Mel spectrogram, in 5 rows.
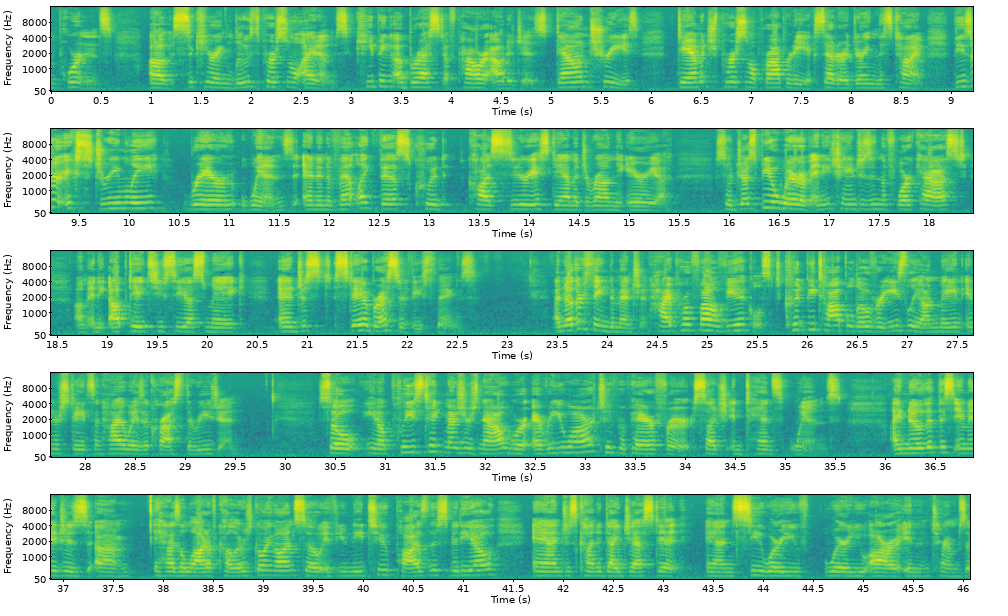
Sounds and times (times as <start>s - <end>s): Speech: 0.0s - 22.8s, 23.5s - 29.6s, 30.4s - 46.0s.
